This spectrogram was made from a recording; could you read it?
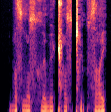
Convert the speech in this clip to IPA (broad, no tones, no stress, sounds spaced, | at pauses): b i sˤ ðˤ u sˤ xʷ ɛ w ø ǁʰ o sˤ ǀʰ y kʷ sˤ e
